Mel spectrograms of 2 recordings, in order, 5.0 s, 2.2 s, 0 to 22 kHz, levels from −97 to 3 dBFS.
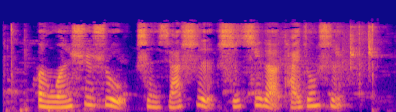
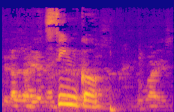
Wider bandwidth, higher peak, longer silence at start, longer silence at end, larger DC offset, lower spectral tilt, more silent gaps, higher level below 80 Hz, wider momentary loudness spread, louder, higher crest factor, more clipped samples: second, 11 kHz vs 16.5 kHz; about the same, -2 dBFS vs -2 dBFS; about the same, 0.05 s vs 0.05 s; about the same, 0.2 s vs 0.15 s; neither; second, -2 dB/octave vs -4 dB/octave; neither; about the same, -52 dBFS vs -48 dBFS; second, 6 LU vs 21 LU; second, -18 LUFS vs -14 LUFS; about the same, 18 dB vs 16 dB; neither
